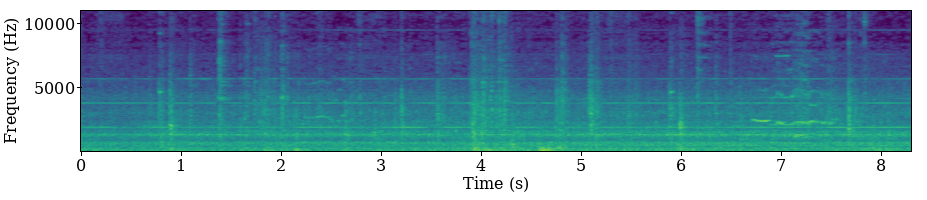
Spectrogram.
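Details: Brunswick A2 bowling pinsetter, run with jumper installed for a suspected deck holding hook problem, cycles with steady clatter, periodic clunks and faint squeal but sticks on second-ball cycle; a blown 1 amp fuse was found afterward, cause unknown.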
